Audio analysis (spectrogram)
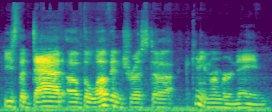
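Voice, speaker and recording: A man's voice: medium pitch, fairly quick, crowd noise. A man co-hosting a podcast, discussing films casually with informal enthusiasm. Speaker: podcast co-host. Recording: roomy, distant from the mic.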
